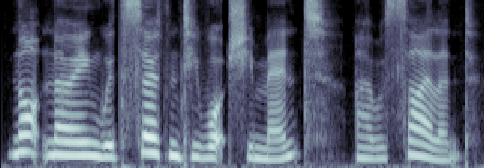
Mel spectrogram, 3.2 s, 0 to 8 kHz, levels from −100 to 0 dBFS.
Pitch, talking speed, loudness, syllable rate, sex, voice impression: 220 Hz, 185 wpm, -18 LUFS, 4.7 syllables/s, female, feminine, adult-like, slightly fluent, intellectual, slightly elegant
